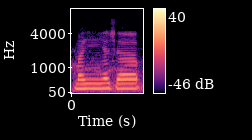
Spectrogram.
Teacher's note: من یشاء میں ہم نون کی تھوڑی بہت آمیزش باقی رکھیں گے، یعنی یہ معلوم ہو یہاں پر نون موجود ہے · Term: ادغام ناقص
